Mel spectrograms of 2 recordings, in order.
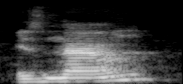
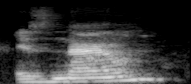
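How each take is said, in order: The two takes are said the same way.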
